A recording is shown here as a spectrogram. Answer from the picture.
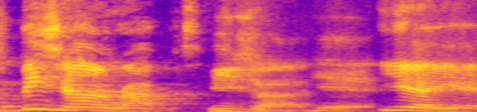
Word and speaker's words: Bijan: the thing no it's Bijan Roberts Bichon yeah yeah yeah it's pronounced like dijono but he nice though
